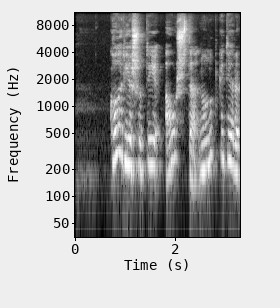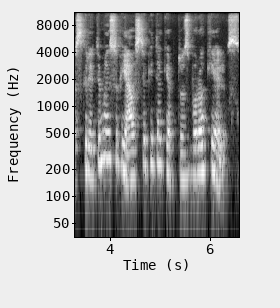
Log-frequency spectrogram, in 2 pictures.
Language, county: Lithuanian, Panevėžys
